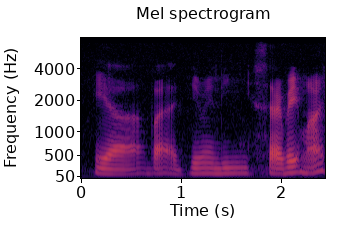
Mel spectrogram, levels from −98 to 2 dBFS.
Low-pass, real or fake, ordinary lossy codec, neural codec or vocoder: 7.2 kHz; real; none; none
